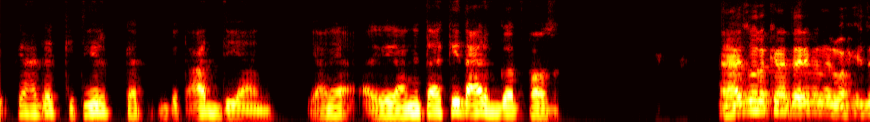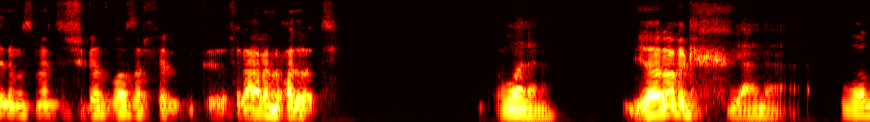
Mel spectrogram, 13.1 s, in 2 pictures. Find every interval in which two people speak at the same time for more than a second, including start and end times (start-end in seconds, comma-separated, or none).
none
